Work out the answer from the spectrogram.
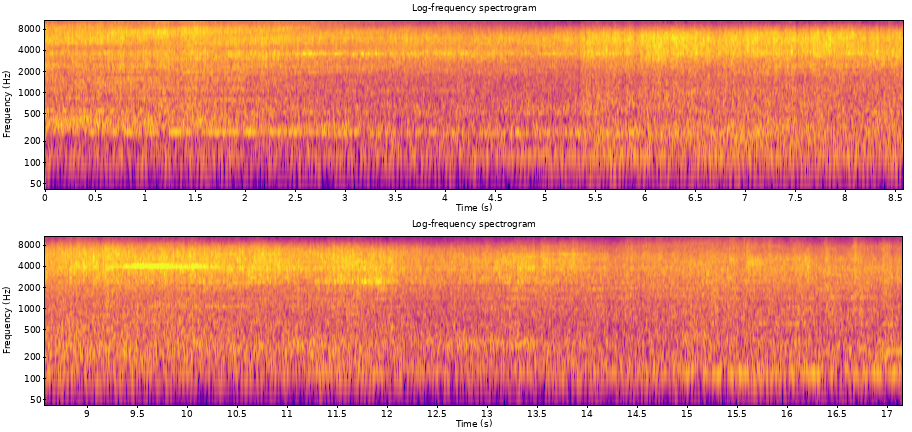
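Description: Double-stack intermodal well cars of a freight train rolling past, with a steady rumble of steel wheels on rail.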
